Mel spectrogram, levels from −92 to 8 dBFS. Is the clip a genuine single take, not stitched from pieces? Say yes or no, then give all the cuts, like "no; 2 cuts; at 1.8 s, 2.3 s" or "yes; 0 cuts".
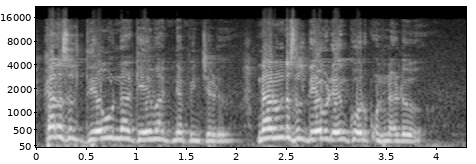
no; 1 cut; at 2.0 s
